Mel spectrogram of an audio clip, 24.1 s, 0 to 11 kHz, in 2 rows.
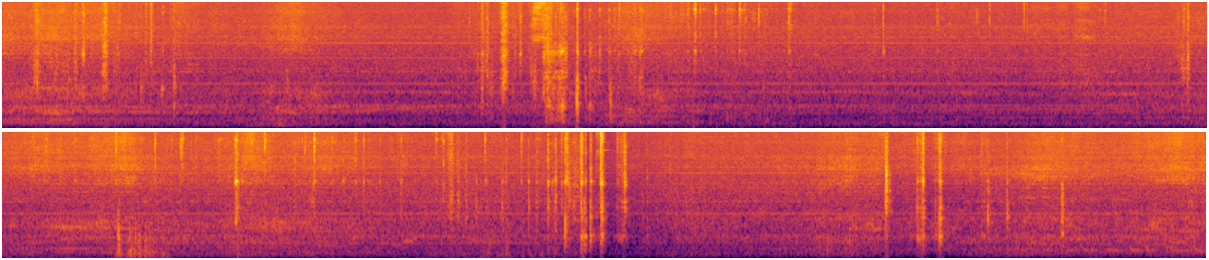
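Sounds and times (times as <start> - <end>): metal parts and tools clinking: 4.7 - 8.0, 8.7 - 18.6.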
